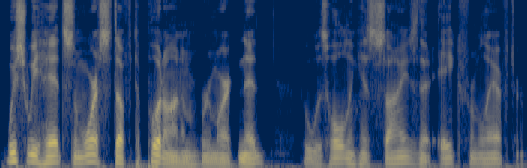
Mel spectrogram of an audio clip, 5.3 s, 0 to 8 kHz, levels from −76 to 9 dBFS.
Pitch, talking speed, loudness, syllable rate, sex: 90 Hz, 240 wpm, -21 LUFS, 5.5 syllables/s, male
